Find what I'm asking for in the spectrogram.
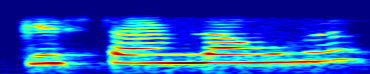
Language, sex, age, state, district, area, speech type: Hindi, female, 18-30, Madhya Pradesh, Chhindwara, urban, conversation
